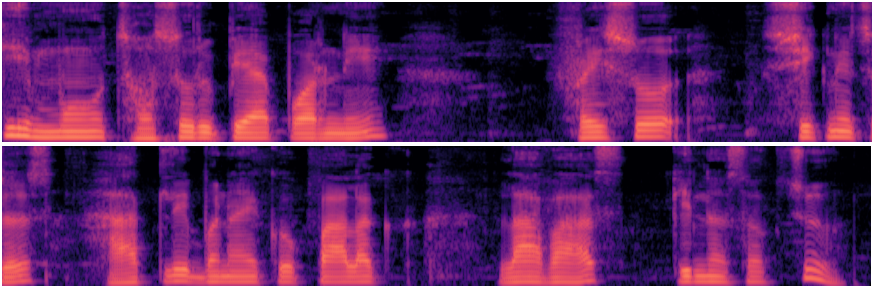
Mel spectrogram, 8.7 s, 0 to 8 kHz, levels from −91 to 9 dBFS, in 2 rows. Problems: none marked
